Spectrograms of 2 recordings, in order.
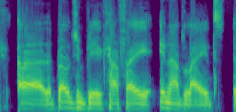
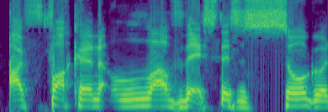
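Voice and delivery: sarcastic delight; 3 semitones higher, slower than usual. Retold or imitated. Generator dies, sarcastic joy.

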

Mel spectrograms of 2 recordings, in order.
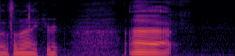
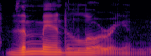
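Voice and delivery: dramatic announcer; slower than usual. Acted.

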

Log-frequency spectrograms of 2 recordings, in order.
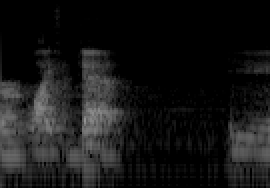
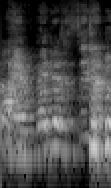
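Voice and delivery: mock proclamation; 13 semitones higher, 24 dB louder, faster than usual. Player parodies NPC while laughing.

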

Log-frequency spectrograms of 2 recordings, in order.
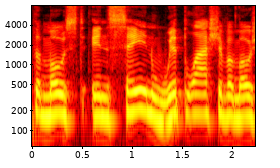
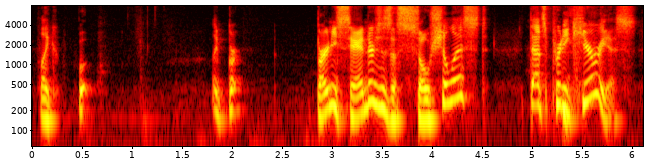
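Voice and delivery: mock shocked pundit; 4 semitones higher than usual. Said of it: "acts as if that's the first time".

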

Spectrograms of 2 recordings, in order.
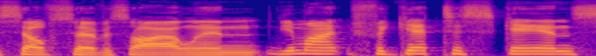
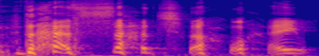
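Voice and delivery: soft, breathy laughing aside; laughing through words; 5 semitones higher, 8 dB quieter, slower than usual. Real, not acted. Host laughing at own lame steal story, laughing.

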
